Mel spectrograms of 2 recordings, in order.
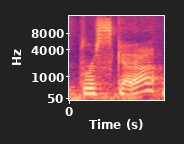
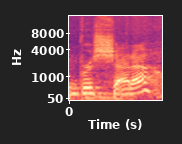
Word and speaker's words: bruschetta: The first word is bruschetta, but I've heard a lot of people say bruschetta, which is not right.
